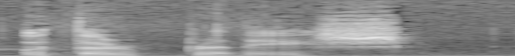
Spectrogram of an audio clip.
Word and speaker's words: Uttar Pradesh: try to pronounce it. Say it one more time. Uttar Pradesh. Uttar Pradesh.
